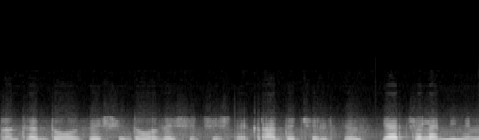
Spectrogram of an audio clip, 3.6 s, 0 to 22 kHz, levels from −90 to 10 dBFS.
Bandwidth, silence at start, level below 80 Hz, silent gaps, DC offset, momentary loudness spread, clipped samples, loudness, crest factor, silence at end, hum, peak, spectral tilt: 4.9 kHz; 0 s; -64 dBFS; none; under 0.1%; 12 LU; under 0.1%; -19 LUFS; 18 dB; 0 s; 50 Hz at -60 dBFS; 0 dBFS; -6.5 dB/octave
